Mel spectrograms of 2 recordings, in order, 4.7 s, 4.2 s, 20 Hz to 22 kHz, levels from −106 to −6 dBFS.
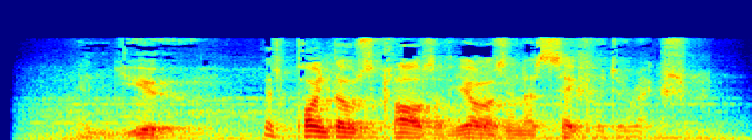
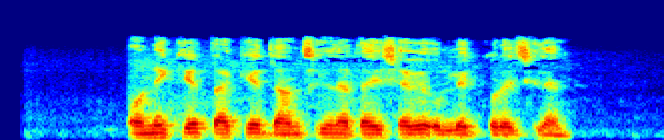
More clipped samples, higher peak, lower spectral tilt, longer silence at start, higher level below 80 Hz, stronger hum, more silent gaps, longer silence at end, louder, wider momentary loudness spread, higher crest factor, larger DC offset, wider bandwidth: neither; about the same, 0 dBFS vs -2 dBFS; about the same, -5.5 dB/octave vs -5.5 dB/octave; second, 0.2 s vs 0.8 s; first, -44 dBFS vs -56 dBFS; neither; neither; second, 0.1 s vs 0.6 s; second, -20 LUFS vs -16 LUFS; first, 18 LU vs 6 LU; first, 20 dB vs 14 dB; first, 0.1% vs under 0.1%; about the same, 7.4 kHz vs 7.6 kHz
